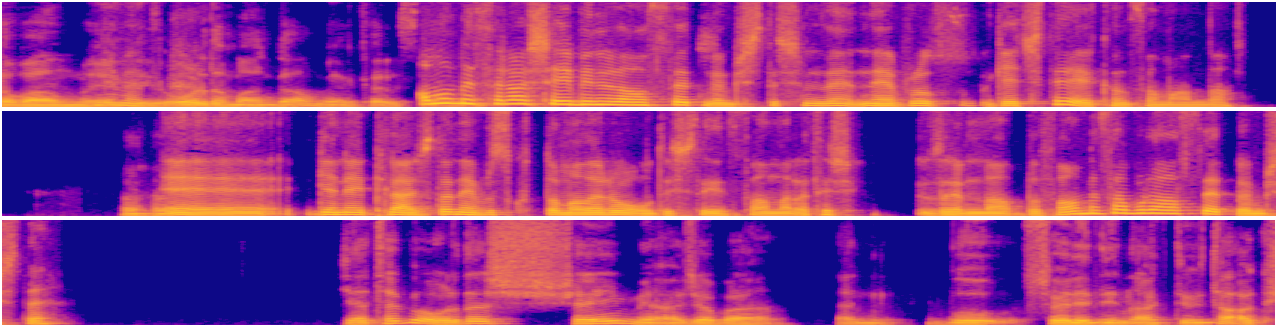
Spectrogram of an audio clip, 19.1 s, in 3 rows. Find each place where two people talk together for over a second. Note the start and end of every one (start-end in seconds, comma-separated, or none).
none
